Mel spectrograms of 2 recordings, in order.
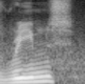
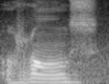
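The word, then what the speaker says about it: Reims: pronunciation of this because i thought it was reams how it's spelt in english but no in fact in french it's pronounced something like uranus which sounds completely different it's a bit like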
